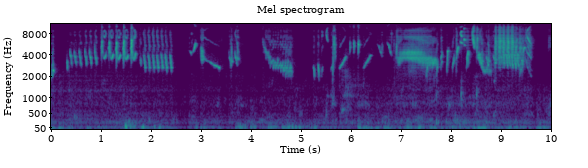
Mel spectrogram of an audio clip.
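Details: Pet domestic canary delivering a powerful training song: rapid pulsed trills, sharp downslurred whistles, buzzy rolls and fast chattering phrases flowing without pause over ten seconds.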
